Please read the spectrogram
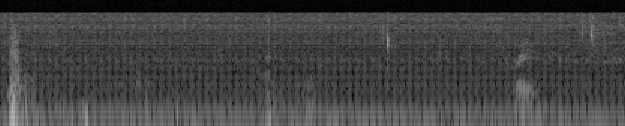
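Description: Steady electrical mains hum in the sound system during a pause in the talk, with one sharp click just after the start and a few faint ticks after it.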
